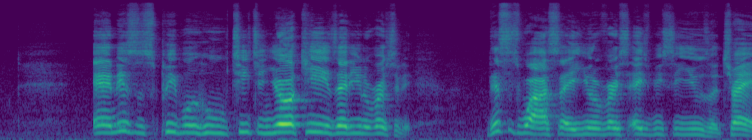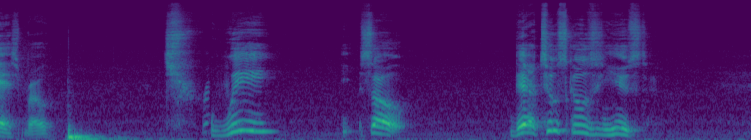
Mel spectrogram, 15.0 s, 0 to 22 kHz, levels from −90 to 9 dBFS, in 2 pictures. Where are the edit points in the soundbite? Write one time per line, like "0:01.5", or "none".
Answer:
0:09.4

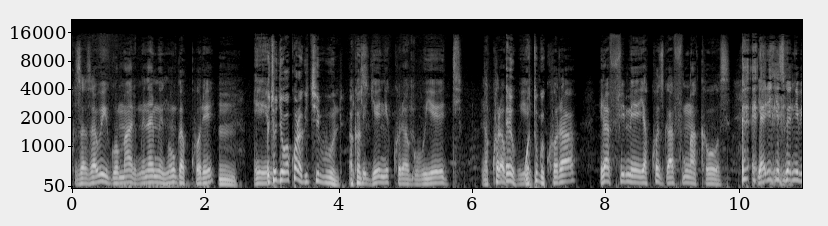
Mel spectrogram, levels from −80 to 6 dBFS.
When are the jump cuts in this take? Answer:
0:07.1

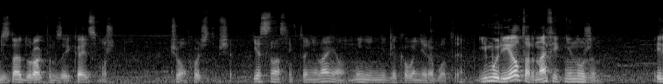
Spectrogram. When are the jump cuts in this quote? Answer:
0:02.3
0:04.6

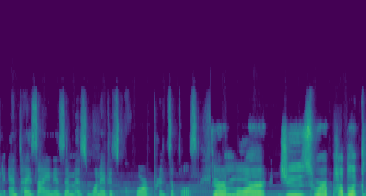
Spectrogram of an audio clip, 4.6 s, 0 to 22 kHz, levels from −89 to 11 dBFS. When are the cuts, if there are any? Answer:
0:02.6
0:03.5

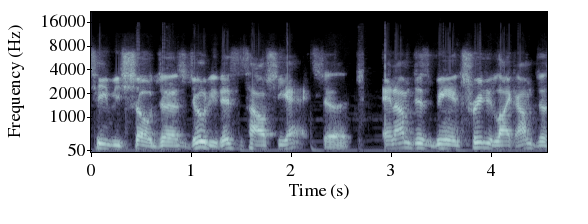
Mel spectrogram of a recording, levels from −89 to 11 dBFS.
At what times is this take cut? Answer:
0:02.6

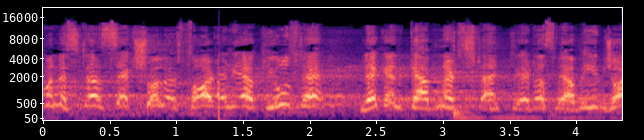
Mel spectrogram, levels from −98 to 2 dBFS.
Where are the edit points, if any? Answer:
0:01.3

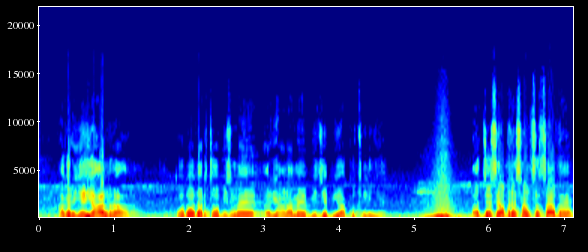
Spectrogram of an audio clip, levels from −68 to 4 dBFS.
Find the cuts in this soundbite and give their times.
0:05.4

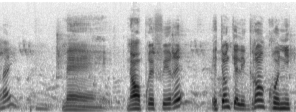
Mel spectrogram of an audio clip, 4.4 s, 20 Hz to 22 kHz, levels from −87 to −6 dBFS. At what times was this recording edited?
none

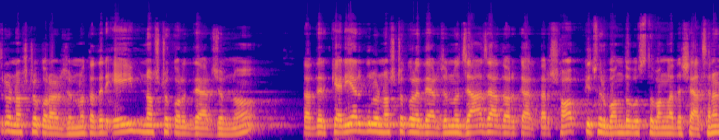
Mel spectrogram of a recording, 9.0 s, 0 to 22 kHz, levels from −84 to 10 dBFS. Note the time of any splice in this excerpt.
none

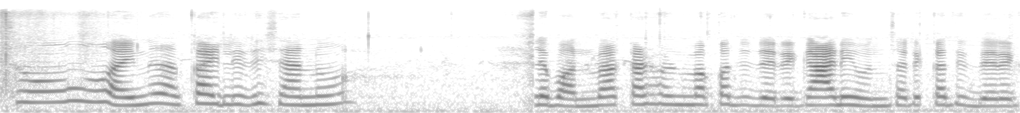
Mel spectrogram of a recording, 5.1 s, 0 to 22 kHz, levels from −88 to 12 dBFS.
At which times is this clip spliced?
0:02.7

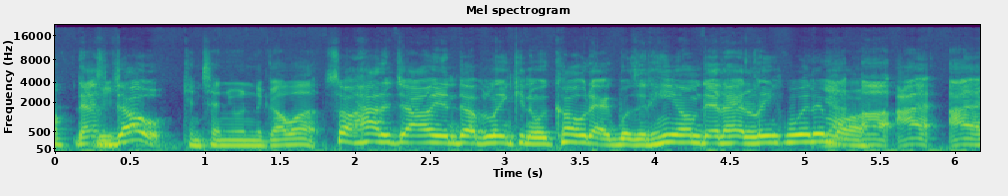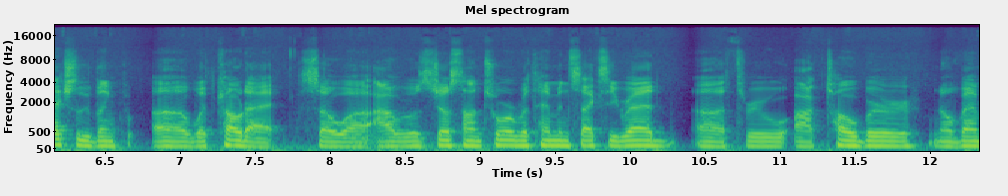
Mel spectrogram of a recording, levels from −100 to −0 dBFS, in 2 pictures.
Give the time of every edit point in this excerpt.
none

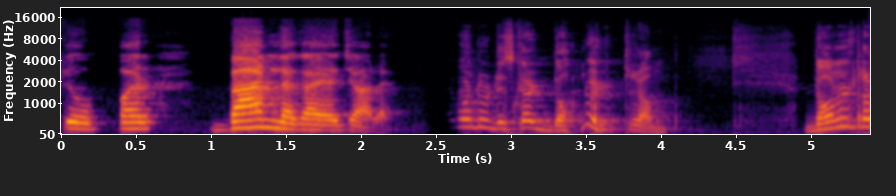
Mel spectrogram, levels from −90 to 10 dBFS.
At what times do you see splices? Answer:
0:02.7

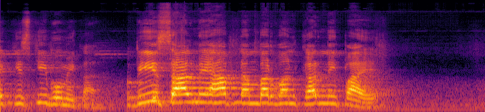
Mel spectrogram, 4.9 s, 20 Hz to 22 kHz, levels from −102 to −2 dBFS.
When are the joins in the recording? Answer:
0:01.3

